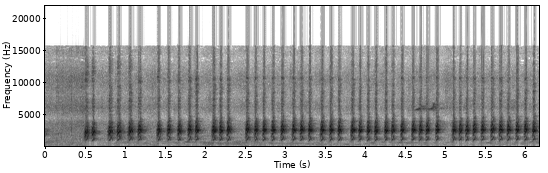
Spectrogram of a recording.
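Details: Noisy yellow-vented bulbul song used to call wild bulbuls: after a quiet start, rapid chattering notes burst out in clusters of four to six, almost without pause.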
